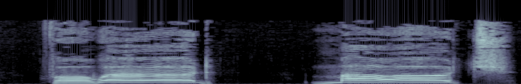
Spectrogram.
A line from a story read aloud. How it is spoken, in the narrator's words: An officer shouted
